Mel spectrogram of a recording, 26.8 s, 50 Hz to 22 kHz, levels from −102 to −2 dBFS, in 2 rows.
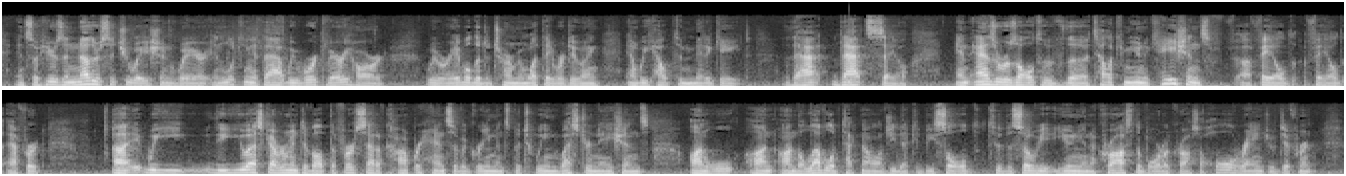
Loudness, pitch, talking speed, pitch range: -22 LUFS, 110 Hz, 185 wpm, 105-120 Hz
